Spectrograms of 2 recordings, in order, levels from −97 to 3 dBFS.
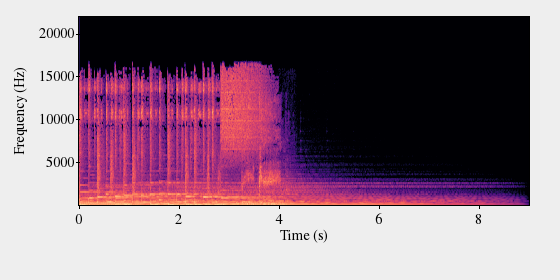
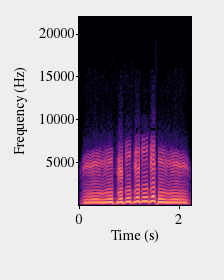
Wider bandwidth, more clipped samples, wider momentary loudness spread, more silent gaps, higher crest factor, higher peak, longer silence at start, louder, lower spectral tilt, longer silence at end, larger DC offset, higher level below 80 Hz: first, 17 kHz vs 8.4 kHz; neither; first, 18 LU vs 4 LU; neither; about the same, 16 dB vs 12 dB; first, 0 dBFS vs -8 dBFS; about the same, 0 s vs 0.05 s; first, -15 LUFS vs -20 LUFS; first, -5 dB/octave vs -2 dB/octave; first, 0.9 s vs 0.05 s; neither; first, -22 dBFS vs -62 dBFS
